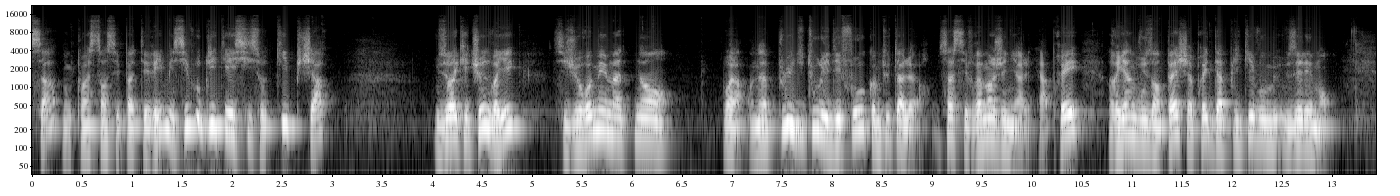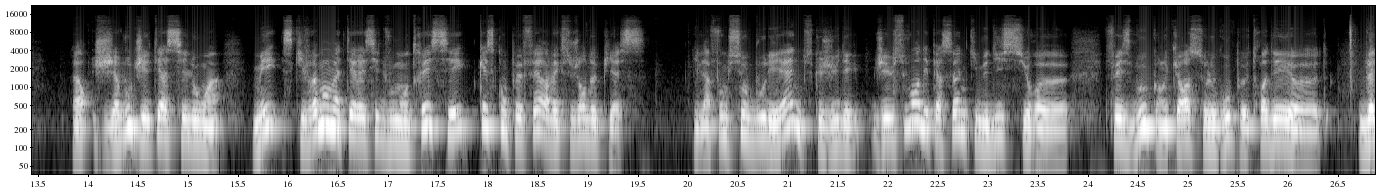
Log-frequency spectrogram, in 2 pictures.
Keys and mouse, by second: 3.4-4.9 middle drag, 6.1 click, 6.7-10.6 middle drag, 11.3-11.8 middle drag, 12.6-14.0 middle drag, 14.8-18.0 middle drag, 18.3-19.0 middle drag, 19.7 shift+middle drag, 20.3 middle click, 21.0 shift+middle click.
